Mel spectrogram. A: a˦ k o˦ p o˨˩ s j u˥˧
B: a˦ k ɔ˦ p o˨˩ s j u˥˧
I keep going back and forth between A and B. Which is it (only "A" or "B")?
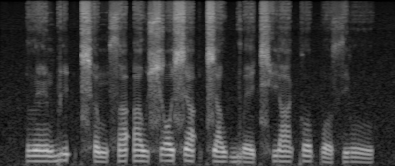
A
